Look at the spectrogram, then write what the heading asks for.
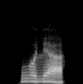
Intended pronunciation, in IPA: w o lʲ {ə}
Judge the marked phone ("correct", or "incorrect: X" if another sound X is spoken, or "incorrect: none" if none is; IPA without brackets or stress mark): incorrect: a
